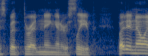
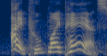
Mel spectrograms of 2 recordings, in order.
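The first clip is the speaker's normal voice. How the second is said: put-on very high, slow, annoying girl's voice; 11 semitones higher than usual. Answering chat about a caption, imitating the TikTok girl voice. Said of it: "you know the TikTok girl voice".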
